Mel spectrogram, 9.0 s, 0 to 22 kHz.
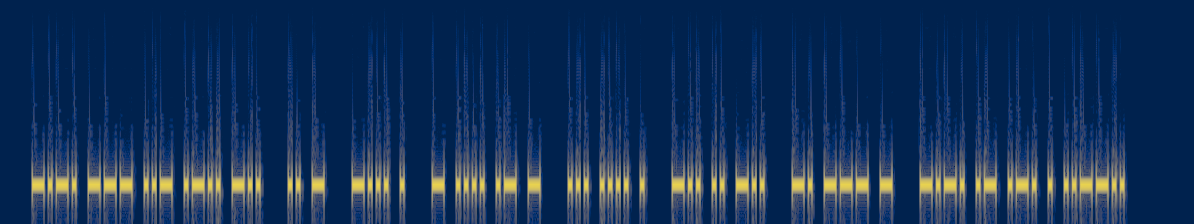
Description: Morse code, heard as a keyed tone, about 40 wpm, 700 Hz. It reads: COULD IT BE THAT SHE DID NOT CARE?
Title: Sentences from Top 1000 Words - Review Part 1 - 40wpm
